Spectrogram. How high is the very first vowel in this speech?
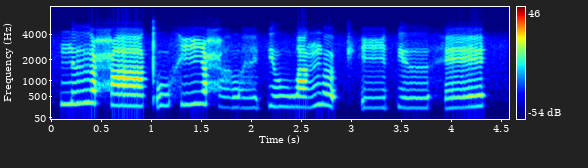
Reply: high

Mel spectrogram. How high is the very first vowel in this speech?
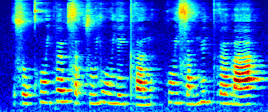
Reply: mid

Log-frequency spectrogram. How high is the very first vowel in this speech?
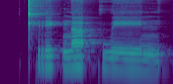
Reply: mid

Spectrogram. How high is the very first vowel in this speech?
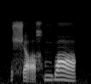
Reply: low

